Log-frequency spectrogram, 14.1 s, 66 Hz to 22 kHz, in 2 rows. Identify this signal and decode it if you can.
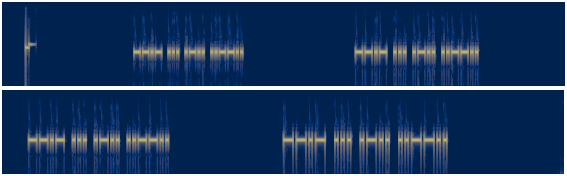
Morse code, heard as a keyed tone, about 38 wpm, 700 Hz. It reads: QSL? QSL? QSL? QSL?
